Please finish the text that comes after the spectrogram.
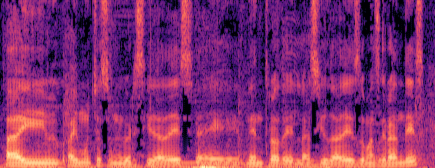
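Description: A man's voice: mid-range voice, flat delivery, a little slow, over music. A young man, a university student, giving a casual, thoughtful opinion. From Mexico.

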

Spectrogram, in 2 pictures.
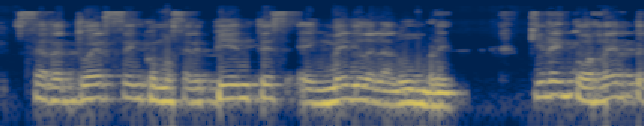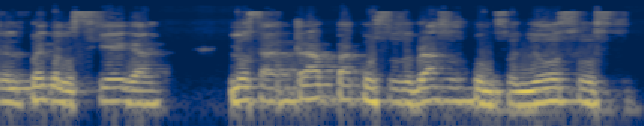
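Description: A man, a Nahuatl speaker from Guerrero, reading poems and explaining language in an unhurried way, with many pauses and fillers. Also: medium pitch, darkish tone, a little hiss or hum, low-quality recording. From Guerrero, Mexico. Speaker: guest poet. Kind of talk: poetry reading and casual conversation.

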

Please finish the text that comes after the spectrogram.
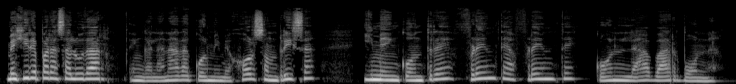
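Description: A woman reading her own short story aloud in a measured, expressive storytelling manner. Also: medium pitch, no room sound, studio quality.

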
